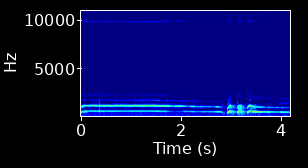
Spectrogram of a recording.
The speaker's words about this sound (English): take us out with a little bit of coyote sound, won't you?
